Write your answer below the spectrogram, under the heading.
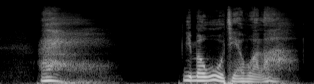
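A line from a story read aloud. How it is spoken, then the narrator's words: Long sigh. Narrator (Chinese): 姬仁瑞长叹一声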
